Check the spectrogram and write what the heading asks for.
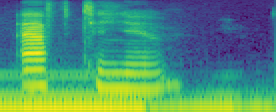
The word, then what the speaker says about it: afternoon: last one here uh instead of uh afternoon ah it's ah after afternoon afternoon okay stress at the very end afternoon afternoon good good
